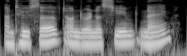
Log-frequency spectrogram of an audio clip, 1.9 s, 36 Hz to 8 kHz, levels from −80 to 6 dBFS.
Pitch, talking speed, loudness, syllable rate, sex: 130 Hz, 225 wpm, -16 LUFS, 6.6 syllables/s, male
